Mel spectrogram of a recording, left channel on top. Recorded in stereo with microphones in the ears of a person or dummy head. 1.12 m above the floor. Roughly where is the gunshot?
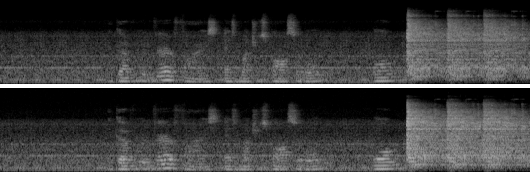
Centre.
